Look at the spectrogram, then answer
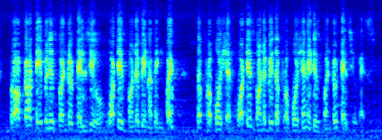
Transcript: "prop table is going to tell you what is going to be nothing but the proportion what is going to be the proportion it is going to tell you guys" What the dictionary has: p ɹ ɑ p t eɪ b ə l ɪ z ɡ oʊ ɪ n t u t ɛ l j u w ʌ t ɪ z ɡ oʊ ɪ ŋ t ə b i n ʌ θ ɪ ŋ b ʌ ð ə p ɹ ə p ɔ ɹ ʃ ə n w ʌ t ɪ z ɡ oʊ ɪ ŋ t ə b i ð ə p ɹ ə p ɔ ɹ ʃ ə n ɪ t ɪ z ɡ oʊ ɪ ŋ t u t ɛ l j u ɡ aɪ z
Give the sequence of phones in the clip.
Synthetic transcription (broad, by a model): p ɹ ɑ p t eɪ b ə l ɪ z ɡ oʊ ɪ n t u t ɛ l j u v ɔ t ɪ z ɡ oʊ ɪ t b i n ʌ t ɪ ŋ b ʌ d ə p ɹ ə p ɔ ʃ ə n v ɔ t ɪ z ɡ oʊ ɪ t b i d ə p ɹ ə p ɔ ʃ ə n ɪ t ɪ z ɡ oʊ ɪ t u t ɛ l j u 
